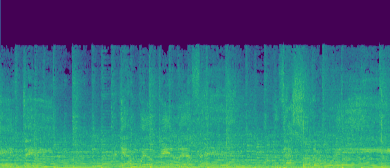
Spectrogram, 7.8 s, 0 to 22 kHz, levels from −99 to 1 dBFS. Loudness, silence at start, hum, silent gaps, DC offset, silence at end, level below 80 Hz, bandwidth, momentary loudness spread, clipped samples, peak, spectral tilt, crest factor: -16 LUFS; 0 s; none; none; under 0.1%; 0 s; -26 dBFS; 16.5 kHz; 3 LU; under 0.1%; 0 dBFS; -4.5 dB/octave; 16 dB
